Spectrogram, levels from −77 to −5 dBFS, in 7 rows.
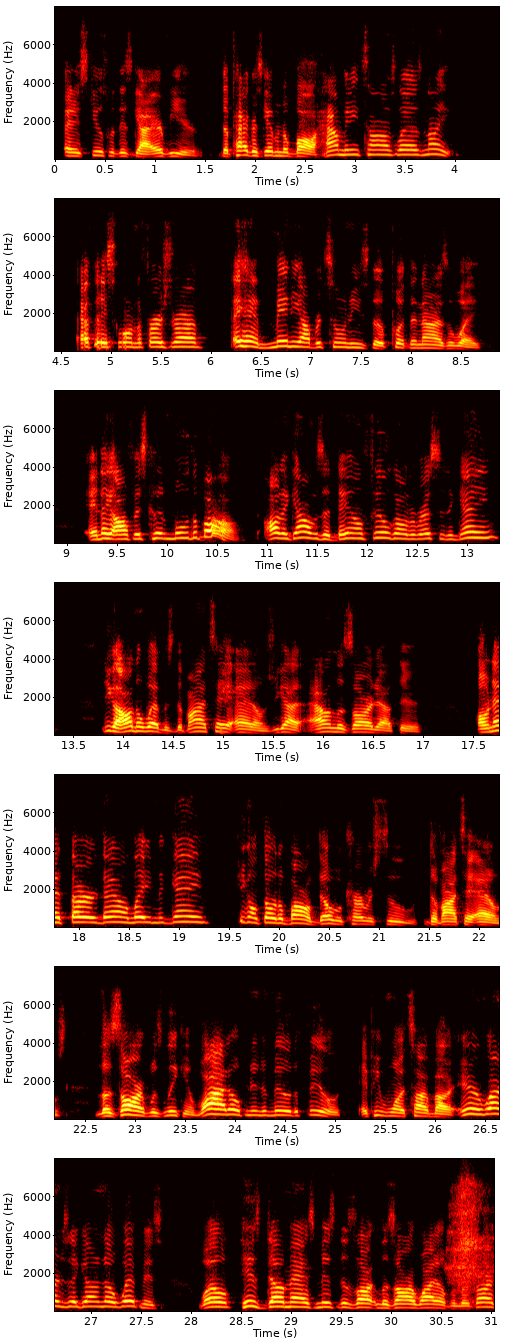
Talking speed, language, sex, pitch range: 230 wpm, English, male, 190-255 Hz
